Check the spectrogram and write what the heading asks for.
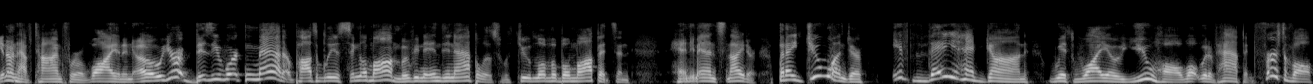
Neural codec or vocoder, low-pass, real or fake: codec, 16 kHz, 2 kbps, X-Codec, HuBERT features, trained on general audio; 7.2 kHz; fake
